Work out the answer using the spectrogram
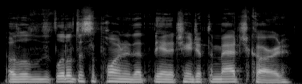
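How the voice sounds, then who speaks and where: A man's voice: mid-range voice, steady tone, fast talker, clear, resonant tone, dry recording, clean studio sound. A man co-hosting a podcast in casual conversation, talking in an informal, slangy way. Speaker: podcast co-host. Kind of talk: casual chat.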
